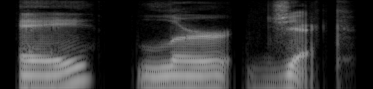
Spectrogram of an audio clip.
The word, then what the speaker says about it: allergic: A lergic. Two syllables with stress on the second syllable. The G is soft like a J sound.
